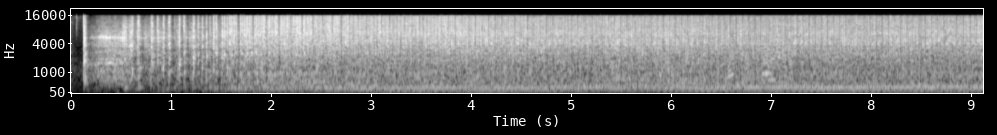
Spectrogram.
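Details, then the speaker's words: Forgotten 1965 Ford F100 buried over 50 years, first start attempt with no exhaust: cranks, then catches into a loud rough unmuffled run that keeps going only while the choke is held shut by hand; choke may need adjusting. "huh i think a lot of it's a choke though it needs to be choked it ran there's no doubt"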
